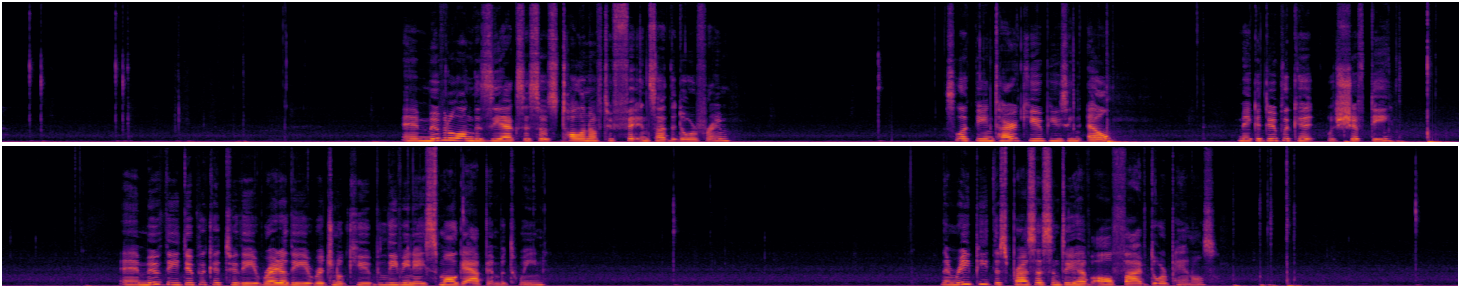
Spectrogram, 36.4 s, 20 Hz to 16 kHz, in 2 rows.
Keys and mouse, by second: 2.9 KP_1, 10.0 click, 13.7 l, 17.3 shift+d, 23.9-25.8 drag, 33.9 shift+d, 35.8-36.4 drag.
